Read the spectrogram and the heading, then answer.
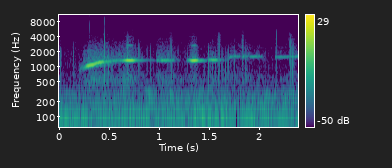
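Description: A soft whistle carries a slow melody, rising at first and then holding steady, sustained notes in a gentle, unhurried phrase with no talking.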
